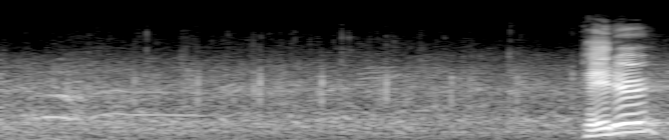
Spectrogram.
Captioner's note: applause and cheering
